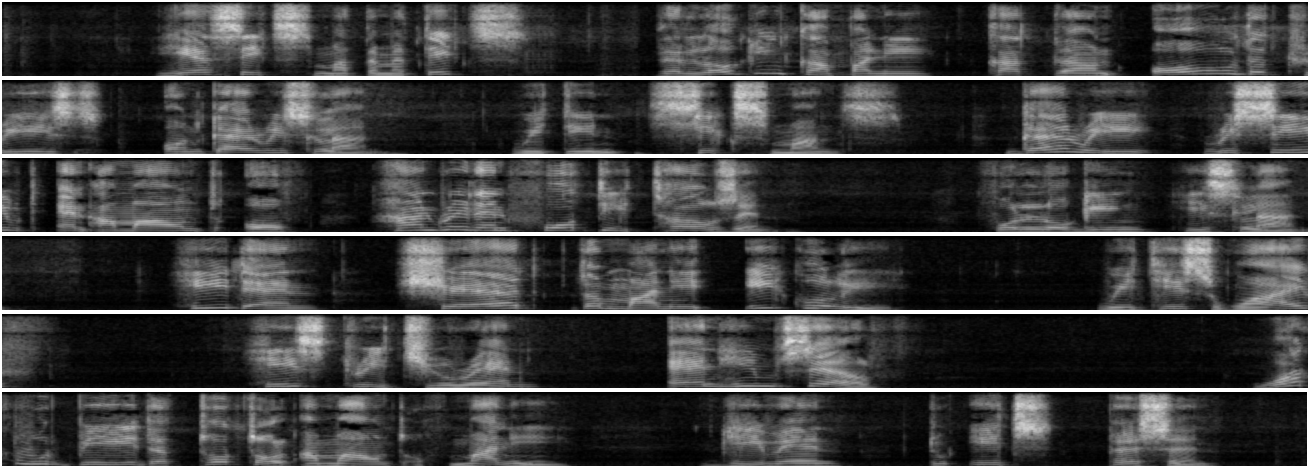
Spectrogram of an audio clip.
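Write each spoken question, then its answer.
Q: What would be the total amount of money given to each person?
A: $28,000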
